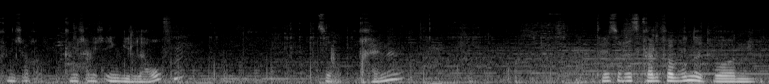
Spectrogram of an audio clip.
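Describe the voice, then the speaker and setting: A man's voice: fairly high pitch, lively intonation, moderate pace, pauses often, music in the background. A man giving casual let's play commentary, muttering to himself as he plays.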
